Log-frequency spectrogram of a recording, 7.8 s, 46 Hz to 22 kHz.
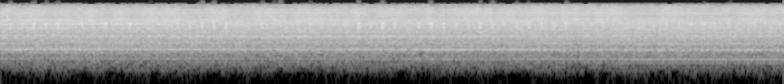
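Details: VW Polo sedan, 13,000 km mileage, at idle: a fast, light, even valve-like ticking over a steady idle, which appeared right after the first scheduled service (TO-1); cause not confirmed.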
